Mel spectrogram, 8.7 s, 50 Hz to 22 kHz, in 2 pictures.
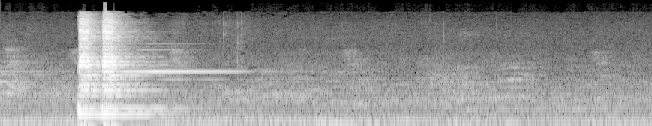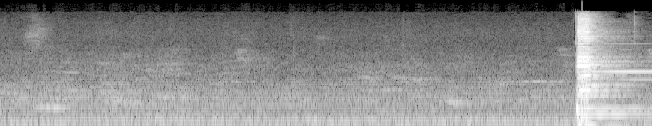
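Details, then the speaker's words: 2012 Nissan Urvan with newly installed Hella Supertones aftermarket horns, Hella relay, 15 A fuse, 14-gauge wiring: two short loud bright honks seven seconds apart, steady tone; horn sounding normally. "Alright, ang lakas niya."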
